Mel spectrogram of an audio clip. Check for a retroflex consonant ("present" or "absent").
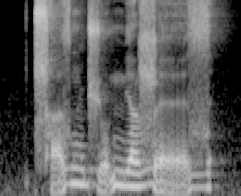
present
